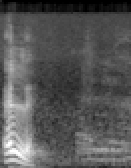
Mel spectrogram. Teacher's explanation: la lengua se eleva hacia arriba Entonces es un sonido tenso con el ápice de la lengua elevado produciendo un sonido tenso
